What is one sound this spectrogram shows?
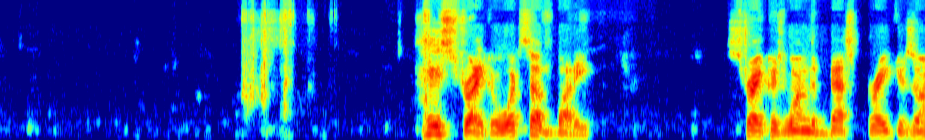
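A cardboard box is set down softly on carpet.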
